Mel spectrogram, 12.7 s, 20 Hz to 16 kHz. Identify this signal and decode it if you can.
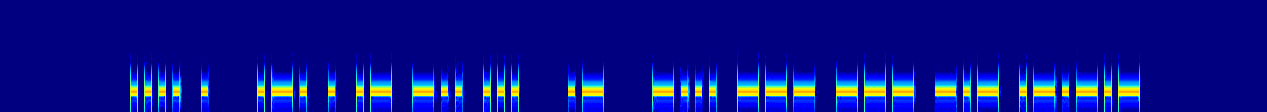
Morse code, heard as a keyed tone, about 17 wpm, 700 Hz. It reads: HE READS A BOOK.
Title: Additional Easy Phrases 17wpm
